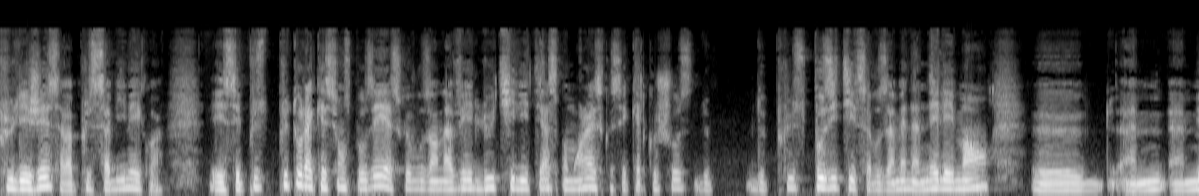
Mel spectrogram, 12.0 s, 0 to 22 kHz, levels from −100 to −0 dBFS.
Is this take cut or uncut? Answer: uncut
